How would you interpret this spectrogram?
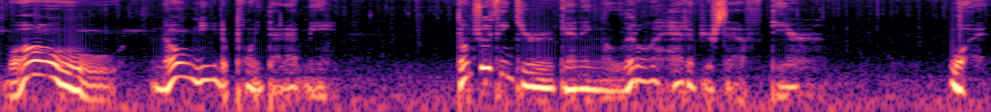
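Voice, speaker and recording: A man performs a smug male vampire in an ASMR roleplay, soft-spoken and mocking as he taunts a hunter. The voice is dark, gravelly and slow, with lively swoops in pitch. It is recorded a little back from the mic over a faint hiss. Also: distant mic, heavily acted. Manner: soft half-whispered, mocking and calm. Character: smug teasing male vampire, dominant and possessive.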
